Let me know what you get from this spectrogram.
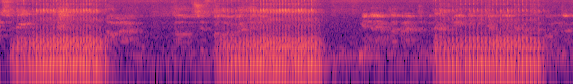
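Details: French Bulldog snoring while asleep inside; three drawn-out, throaty, vibrating snores of roughly a second and a half, spaced evenly with soft exhalations in the gaps.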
